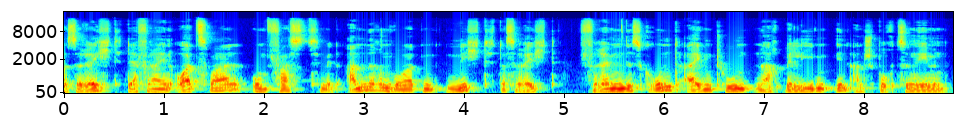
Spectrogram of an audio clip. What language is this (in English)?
German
